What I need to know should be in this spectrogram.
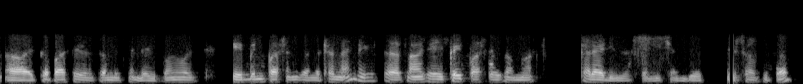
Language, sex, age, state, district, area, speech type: Sindhi, male, 60+, Gujarat, Kutch, urban, conversation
